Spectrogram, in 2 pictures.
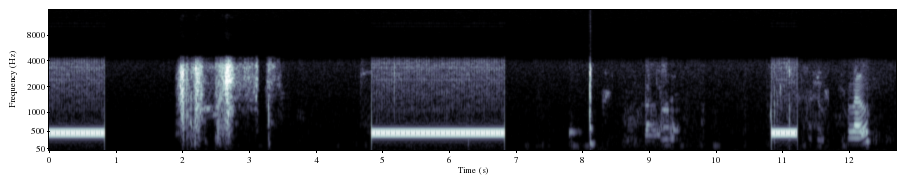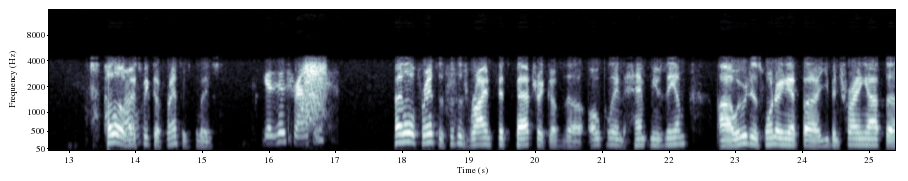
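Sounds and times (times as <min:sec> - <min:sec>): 
telephone call ringing tones over the line: 0:00.0 - 0:00.9, 0:04.8 - 0:06.9, 0:10.8 - 0:11.3
speech: 0:13.6 - 0:17.0, 0:17.9 - 0:25.3.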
